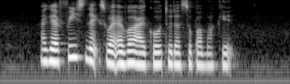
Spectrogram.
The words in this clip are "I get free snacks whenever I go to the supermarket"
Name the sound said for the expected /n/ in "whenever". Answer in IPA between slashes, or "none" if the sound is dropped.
none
